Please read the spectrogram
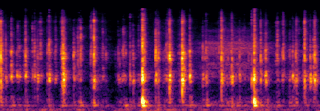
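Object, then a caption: Plastic mechanical keyboard. Fast typing by both hands with fingertips on a compact plastic mechanical keyboard with white and grey plastic keycaps. A rapid stream of short, sharp key taps clatters with bright clicks, a few landing louder than the rest, and each tap dies away almost instantly.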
